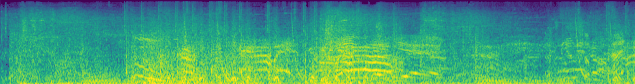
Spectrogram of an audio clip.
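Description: Jakobs Maggie pistol shots in Borderlands The Pre-Sequel, fired amid a dense, loud mix of combat noise and clatter that stays steady throughout, with a voice talking over it.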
